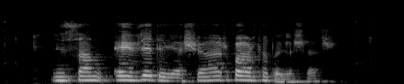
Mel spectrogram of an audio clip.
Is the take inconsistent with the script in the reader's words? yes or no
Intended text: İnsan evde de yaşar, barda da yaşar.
no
